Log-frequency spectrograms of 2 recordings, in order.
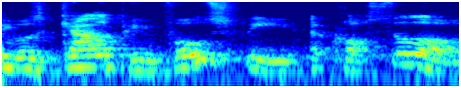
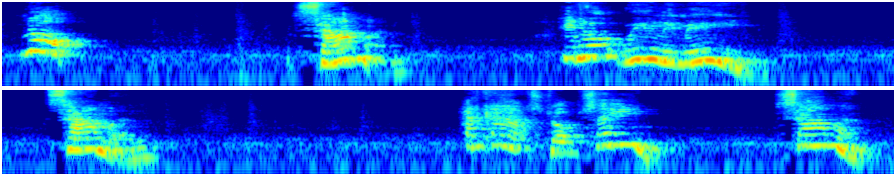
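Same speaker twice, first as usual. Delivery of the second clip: high, disbelieving and giddy; thrilled monkey; 11 semitones higher, 7 dB louder than usual. Acted. The monkey can't believe the Duke has walnuts, giddy. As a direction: gush over the word in delight. Pelican voice.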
